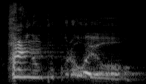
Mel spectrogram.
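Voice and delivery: high, loud, ashamed cry to God; bashful wail of shame; ashamed plea. Acted. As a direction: voice the embarrassed sinner pleading. Adam and Eve ashamed before God.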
